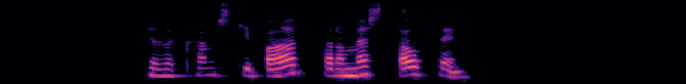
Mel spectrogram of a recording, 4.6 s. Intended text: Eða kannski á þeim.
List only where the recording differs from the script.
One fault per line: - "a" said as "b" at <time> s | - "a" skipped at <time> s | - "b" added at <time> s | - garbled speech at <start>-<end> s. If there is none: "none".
- "bar bara mest" added at 1.8 s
